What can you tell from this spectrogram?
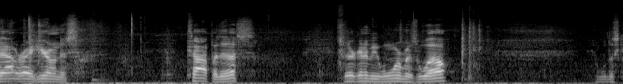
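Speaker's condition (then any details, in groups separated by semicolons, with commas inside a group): No condition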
